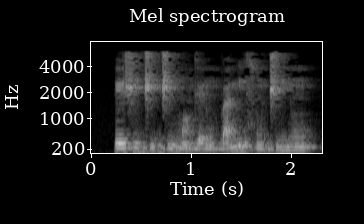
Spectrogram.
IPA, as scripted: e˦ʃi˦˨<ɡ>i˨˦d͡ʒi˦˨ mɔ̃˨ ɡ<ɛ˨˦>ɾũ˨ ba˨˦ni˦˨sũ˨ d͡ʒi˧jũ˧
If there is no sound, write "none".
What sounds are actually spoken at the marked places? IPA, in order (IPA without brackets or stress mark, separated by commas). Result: d͡ʒ, ɛ˨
